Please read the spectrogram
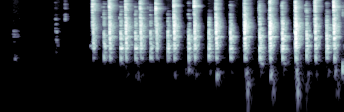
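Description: Computer keyboard key pressed over and over in quick succession, about seven presses a second, starting about a second in: the Tab key being tapped to move the cursor along.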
